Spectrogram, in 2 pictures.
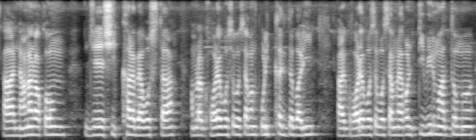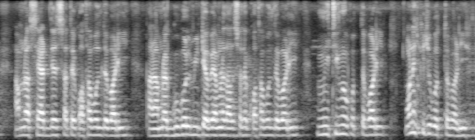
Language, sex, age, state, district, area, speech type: Bengali, male, 18-30, West Bengal, South 24 Parganas, rural, spontaneous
